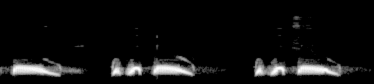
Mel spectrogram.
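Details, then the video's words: Spotted dove cooing to encourage other doves to coo: a long falling note, then two full phrases of paired short notes and a drawn-out downward coo, clean and quiet background. "Tiếng cu gáy RÚT BỔI hiệu quả"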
